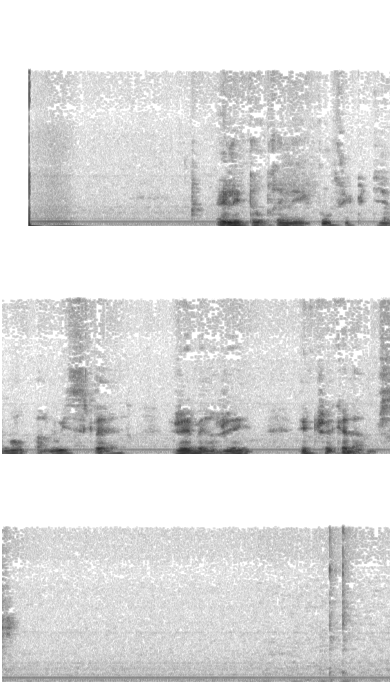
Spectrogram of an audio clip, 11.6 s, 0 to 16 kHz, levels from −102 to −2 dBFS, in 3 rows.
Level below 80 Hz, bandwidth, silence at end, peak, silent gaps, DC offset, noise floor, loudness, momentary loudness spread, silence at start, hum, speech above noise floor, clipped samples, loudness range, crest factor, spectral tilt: -44 dBFS; 11.5 kHz; 0.4 s; -8 dBFS; none; under 0.1%; -57 dBFS; -29 LUFS; 23 LU; 0.25 s; none; 29 dB; under 0.1%; 6 LU; 22 dB; -6.5 dB/octave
